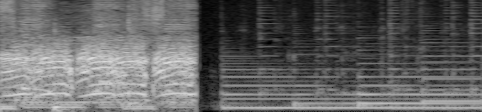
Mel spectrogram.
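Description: A rapid chorus of cartoon duck quacks over loud upbeat music, cutting off abruptly about a second in. Quieter plucked-guitar background music follows.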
